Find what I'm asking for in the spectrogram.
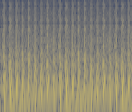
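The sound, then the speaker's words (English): Rapid machine-gun fire with a grenade thrown nearby: a steady stream of many fast, evenly spaced shots with a sharp, crackling edge, loud throughout with no pauses. “This agent just threw what appears to have been a grenade and fired a machine gun.”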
